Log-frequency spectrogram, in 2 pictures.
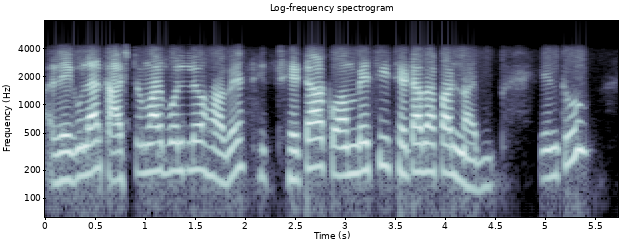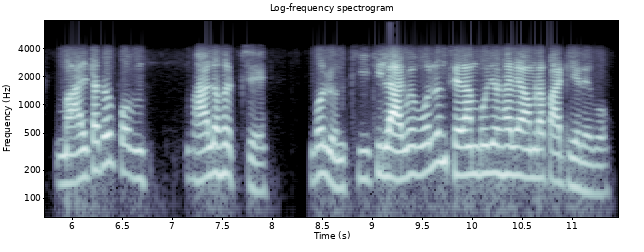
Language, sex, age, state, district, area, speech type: Bengali, male, 30-45, West Bengal, Birbhum, urban, conversation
